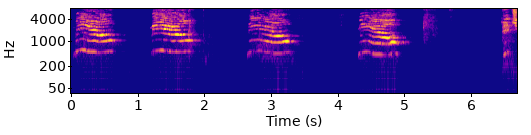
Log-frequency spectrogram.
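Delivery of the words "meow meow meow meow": cat meows. Shown as a demonstration. Coach meowing as his favourite animal for the kids. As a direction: meow like a little cat. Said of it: "act like your favorite animal".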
